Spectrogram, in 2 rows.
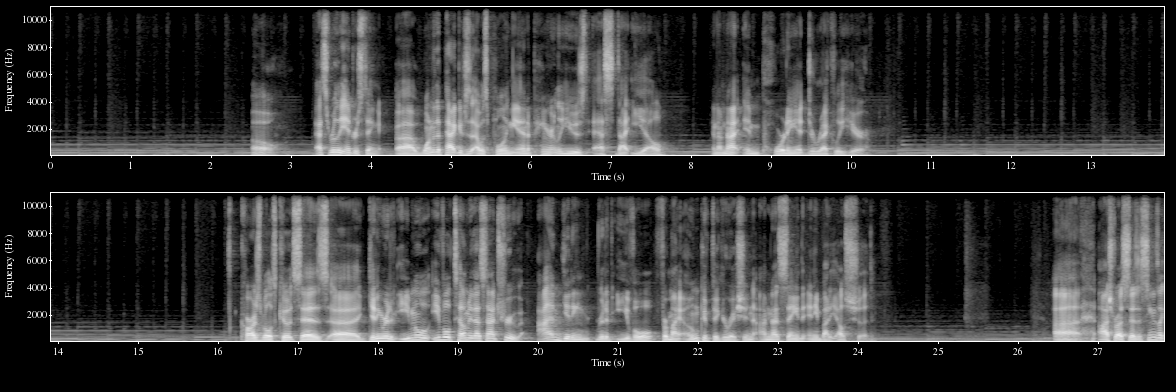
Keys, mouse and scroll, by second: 3.3 ctrl+g, 4.4 Down, 4.9 Up.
